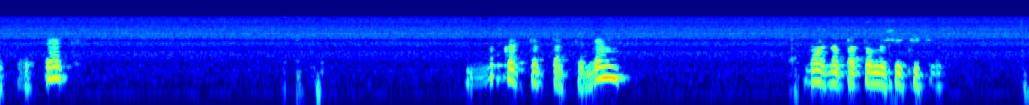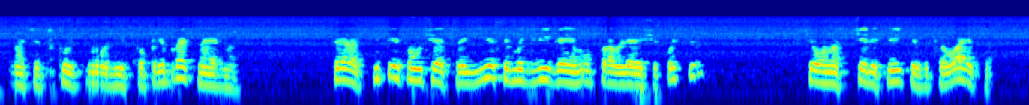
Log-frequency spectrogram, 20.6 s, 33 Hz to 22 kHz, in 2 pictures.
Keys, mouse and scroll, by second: 3.1-8.0 middle drag, 8.7 KP_1, 10.2 KP_3, 16.7 r.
